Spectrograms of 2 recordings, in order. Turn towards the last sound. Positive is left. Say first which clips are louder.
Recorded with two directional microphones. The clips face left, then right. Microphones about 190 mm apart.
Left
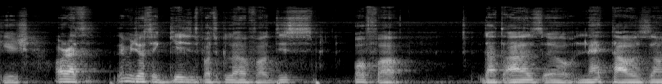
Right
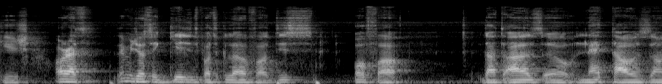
# even
turn(degrees=0)  # may be behind; listen again after turning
